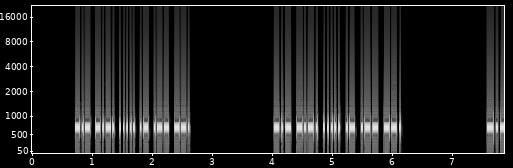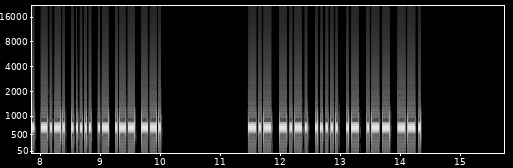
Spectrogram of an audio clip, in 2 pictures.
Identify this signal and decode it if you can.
Morse code, heard as a keyed tone, about 35 wpm, 700 Hz. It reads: KC5AWG KC5AWG KC5AWG KC5AWG
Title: Speed Racing - USA Call Signs 28wpm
